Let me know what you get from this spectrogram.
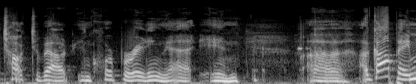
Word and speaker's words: Agape: A-G-A-P-E. – And it's Agape. – Agape, yes.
